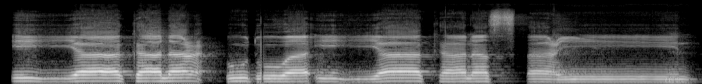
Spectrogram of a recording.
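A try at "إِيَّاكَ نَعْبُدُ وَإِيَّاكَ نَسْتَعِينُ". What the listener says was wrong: Huruf ba itu ringan ya, Pak, ringan. Jangan diperberat, jangan dipersulit. Jadi bukan bu, tidak perlu ancang-ancang bu. Bu, iyyaka na'budu, budu, gitu. Budu, oke.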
